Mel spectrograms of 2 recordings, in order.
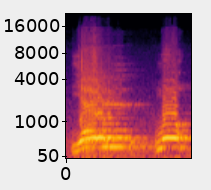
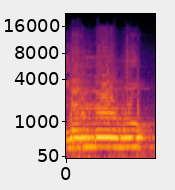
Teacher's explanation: Tuliyan lam tanda sukun izhar qamari. Jelaskan bunyi lam itu tanpa dengung, tanpa qalqalah. Yal mu, jangan yalmu, itu qalqalah.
